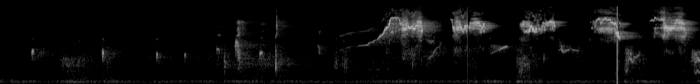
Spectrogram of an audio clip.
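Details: A baby monkey separated from its mother after being taken by another monkey gives piercing, high squeals in repeated bursts, some sweeping upward, after soft clicks and chirps, crying for its mother.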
